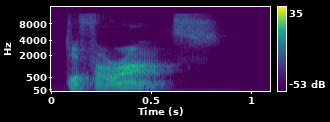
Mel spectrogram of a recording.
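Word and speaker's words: différance: Now, he takes that word and he takes the E out and he puts an A in, but pronounces it the same way, difference.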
